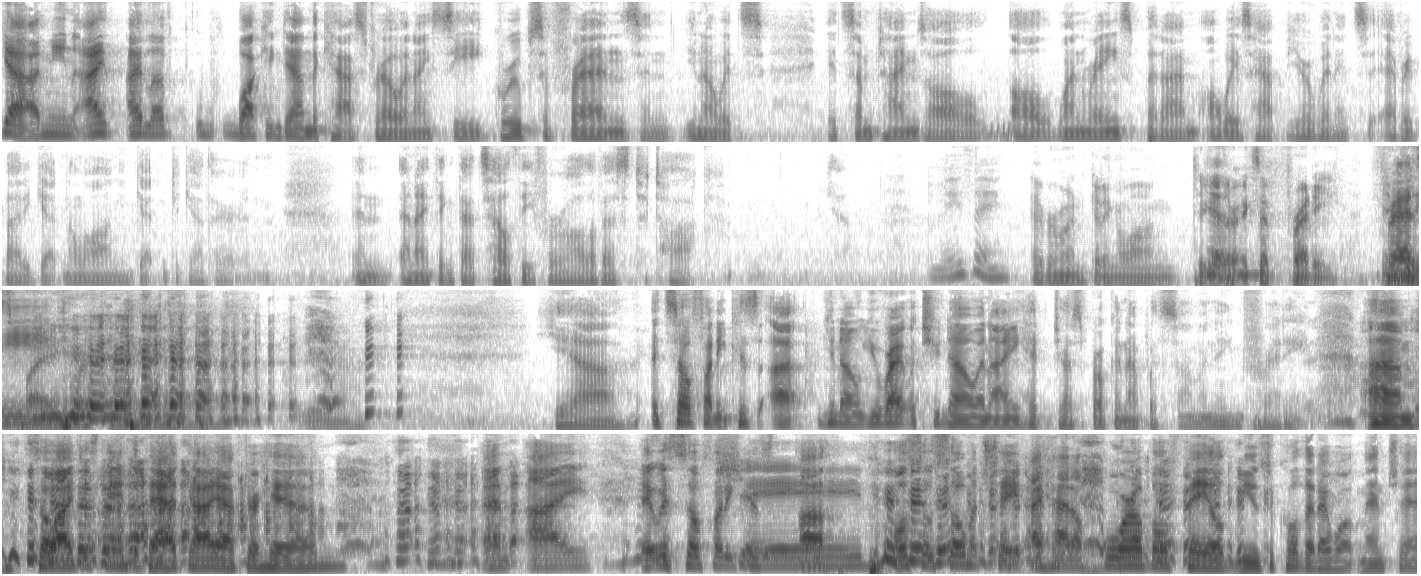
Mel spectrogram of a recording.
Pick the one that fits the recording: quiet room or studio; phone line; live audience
live audience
